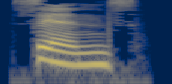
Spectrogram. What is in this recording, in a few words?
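"sins", British English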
